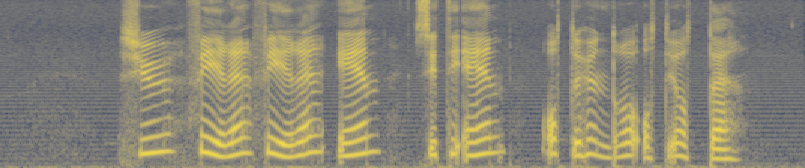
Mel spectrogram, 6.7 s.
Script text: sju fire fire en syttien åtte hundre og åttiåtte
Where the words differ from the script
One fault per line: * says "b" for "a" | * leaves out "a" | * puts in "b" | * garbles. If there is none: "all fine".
all fine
